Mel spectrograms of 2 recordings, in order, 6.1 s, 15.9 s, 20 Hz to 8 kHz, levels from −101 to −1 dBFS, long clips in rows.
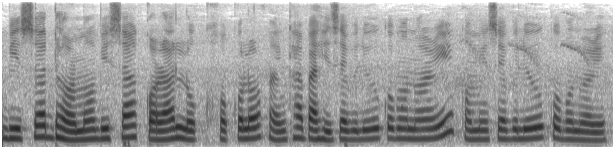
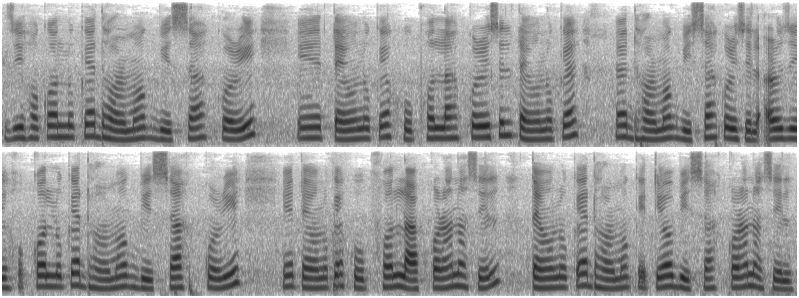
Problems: constant background noise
